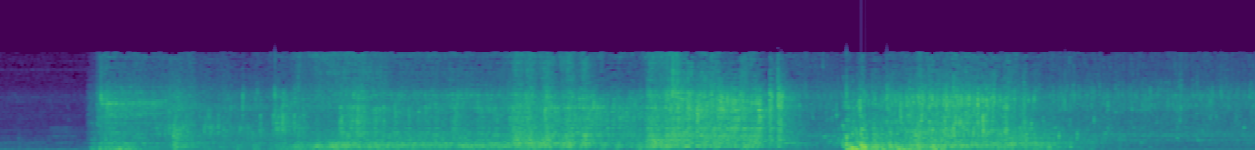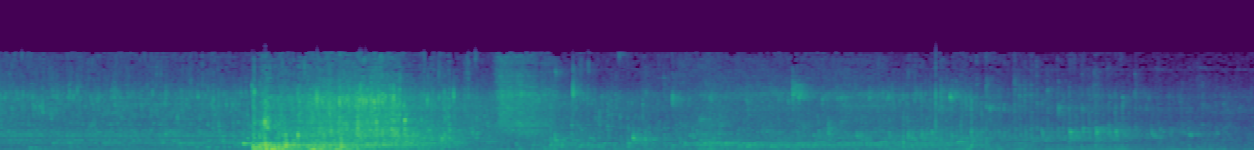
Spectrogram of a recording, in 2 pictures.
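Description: Crane Plumbing Hymont toilet on a flushometer valve flushing. The water rush starts suddenly about a second in and surges twice more, at about six and eleven seconds, before tapering off near the end. The uploader calls it a weak flush with a double flush.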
